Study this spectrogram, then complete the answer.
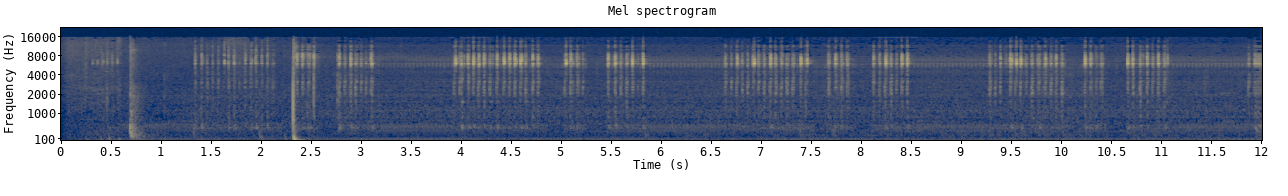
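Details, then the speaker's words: Failing hard drive from a Mac mini: bursts of fast ticking and chirping, with occasional hard thumps from the read head slamming against the park-position stop. Hard drive head crash. "the second one is that thumping sound which is the sound of the read head being slammed against the backstop of the park position"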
